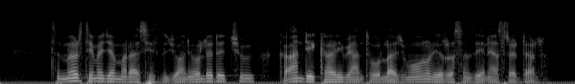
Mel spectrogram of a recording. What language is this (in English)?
Amharic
